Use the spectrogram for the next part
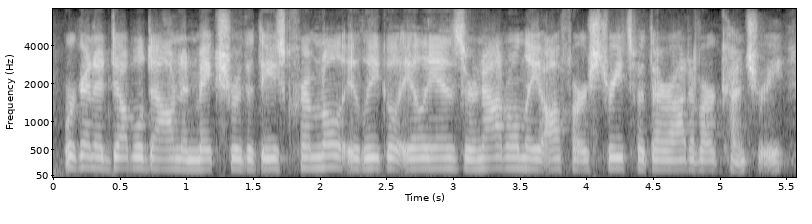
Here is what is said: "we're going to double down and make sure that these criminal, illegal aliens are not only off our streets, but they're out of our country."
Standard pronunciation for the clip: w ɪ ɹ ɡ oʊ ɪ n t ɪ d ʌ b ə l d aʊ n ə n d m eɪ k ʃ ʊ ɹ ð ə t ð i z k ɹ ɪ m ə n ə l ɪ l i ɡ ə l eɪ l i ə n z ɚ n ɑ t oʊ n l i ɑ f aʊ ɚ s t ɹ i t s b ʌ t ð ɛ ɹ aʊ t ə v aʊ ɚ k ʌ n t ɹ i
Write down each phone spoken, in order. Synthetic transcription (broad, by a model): w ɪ ɹ ɡ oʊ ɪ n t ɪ d ʌ b l d aʊ n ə n m eɪ k ʃ ʊ ɹ ð ə t ð i z k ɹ ɪ m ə n l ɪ l i ɡ l eɪ l i ə n z ɚ n ɑ t oʊ n l i ɑ f aʊ ɚ s t ɹ i t s b ʌ t ð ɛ ɹ aʊ t ə v aʊ ɚ k ʌ n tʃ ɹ i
